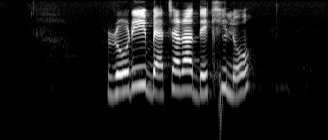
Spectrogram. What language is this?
Bangla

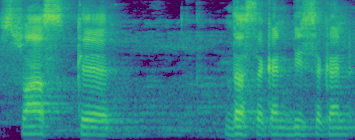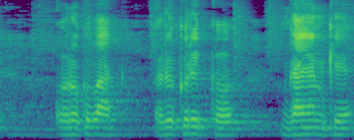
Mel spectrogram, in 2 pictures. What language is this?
Maithili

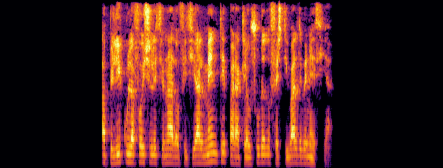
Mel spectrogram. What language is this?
Galician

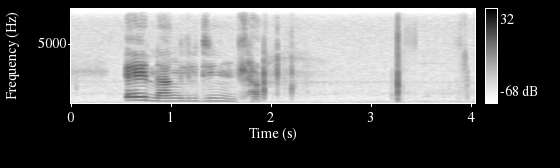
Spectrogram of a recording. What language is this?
Tswana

